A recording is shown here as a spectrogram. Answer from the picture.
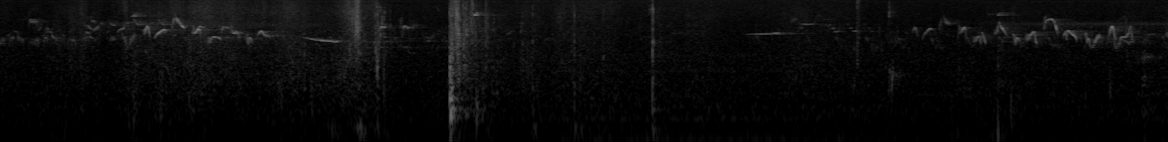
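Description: Small songbirds chirping and twittering in scattered bursts over quiet forest ambience, busiest in the first few seconds and again near the end. A single sharp click or knock about four and a half seconds in is the loudest sound.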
